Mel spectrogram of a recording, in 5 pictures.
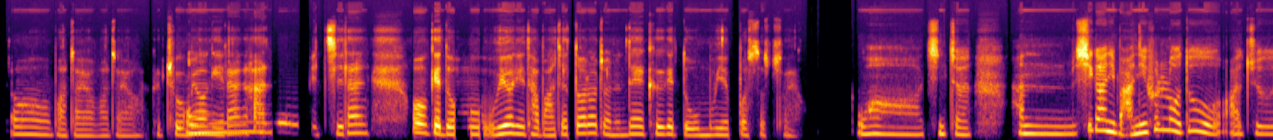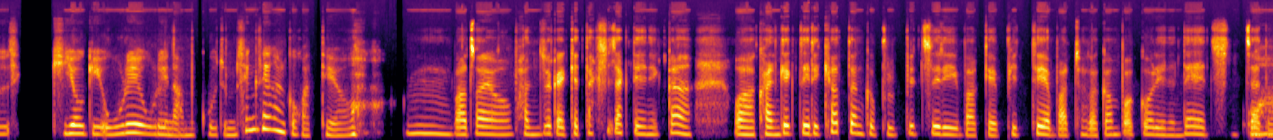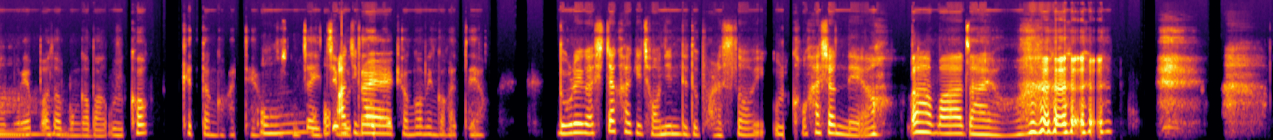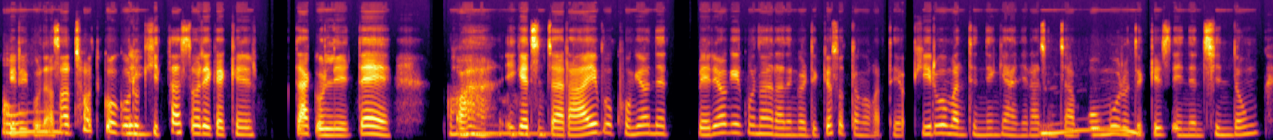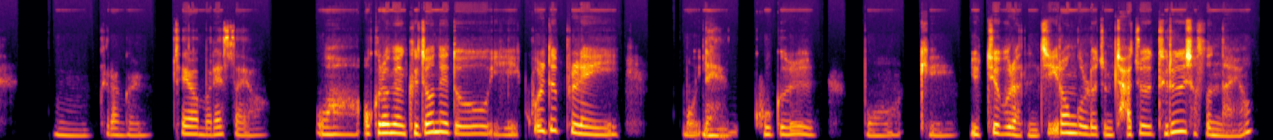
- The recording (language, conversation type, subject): Korean, podcast, 라이브 공연을 직접 보고 어떤 점이 가장 인상 깊었나요?
- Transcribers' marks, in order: other background noise; laugh; tapping; laughing while speaking: "울컥하셨네요"; laugh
